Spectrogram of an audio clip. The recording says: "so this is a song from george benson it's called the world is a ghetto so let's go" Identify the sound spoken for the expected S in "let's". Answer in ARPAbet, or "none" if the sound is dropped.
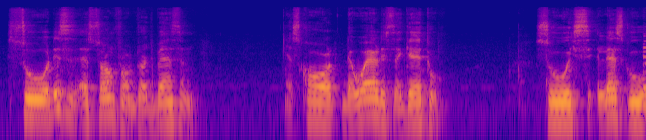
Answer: S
